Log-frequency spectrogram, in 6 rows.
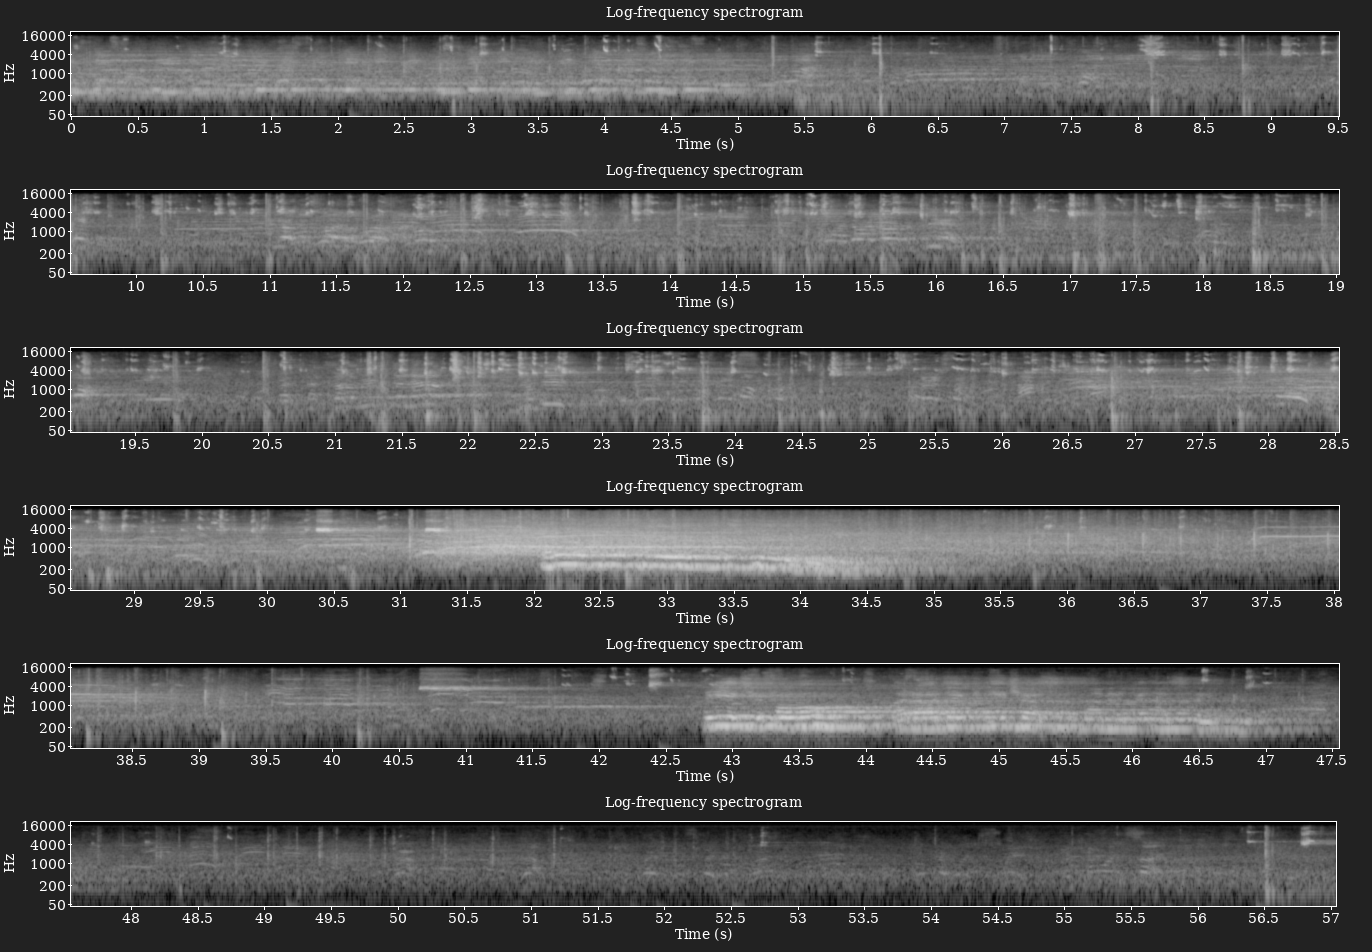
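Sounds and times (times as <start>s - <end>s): music: 0.0s - 5.3s
players and spectators talking: 0.0s - 56.8s.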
